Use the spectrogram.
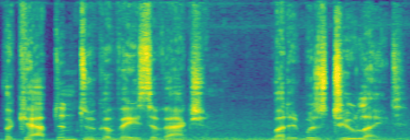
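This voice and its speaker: A man narrates a dramatic documentary from a script. His pitch is medium and moves in a lively, expressive way. Music plays clearly behind him. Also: moderate pace.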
